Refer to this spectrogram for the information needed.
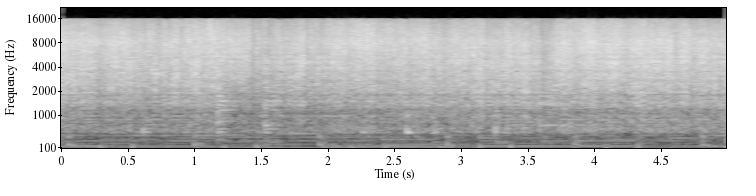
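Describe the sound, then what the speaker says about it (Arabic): Onion frying in a pan for a quinoa vegetable soup, a dense continuous sizzle with repeated scraping stir strokes close up, and no voices. "دائما البصله ملي كتقلى هي الاولى كتعطي واحد البنه زوينه"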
